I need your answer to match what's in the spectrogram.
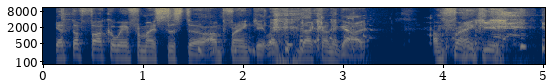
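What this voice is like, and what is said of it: Tough-guy Long Island Italian accent. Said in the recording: “a Long Island ... accent ... he's Italian now. Now he's a Guido. He's a Guido from the South Shore of Long Island”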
